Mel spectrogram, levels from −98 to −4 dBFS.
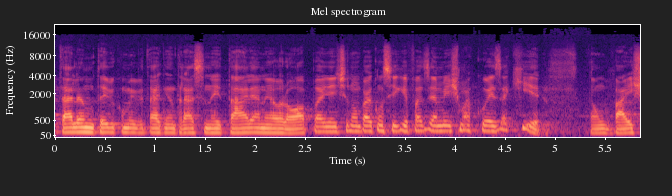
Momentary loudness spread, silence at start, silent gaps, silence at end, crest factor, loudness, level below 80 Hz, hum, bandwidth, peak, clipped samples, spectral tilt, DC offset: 7 LU; 0 s; none; 0 s; 16 dB; -26 LUFS; -60 dBFS; none; 16.5 kHz; -10 dBFS; under 0.1%; -5.5 dB/octave; under 0.1%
